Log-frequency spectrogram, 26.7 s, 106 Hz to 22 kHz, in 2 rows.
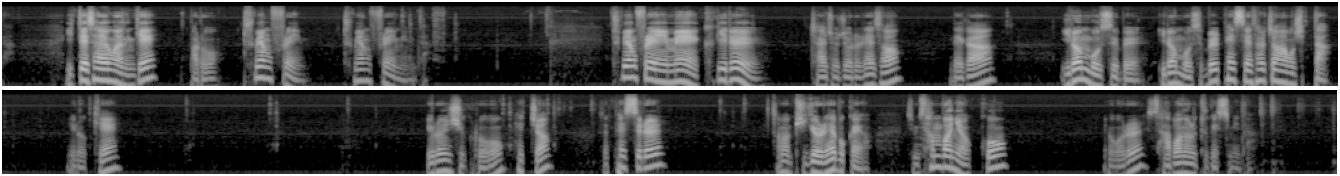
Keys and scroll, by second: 19.3 p, 26.0 space.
